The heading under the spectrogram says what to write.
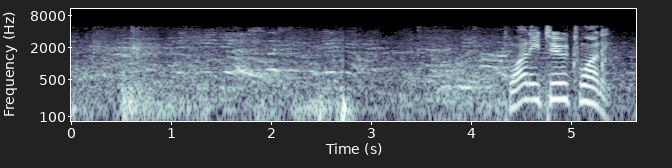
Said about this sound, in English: Big crowd on hand here tonight at the house that Frank built.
